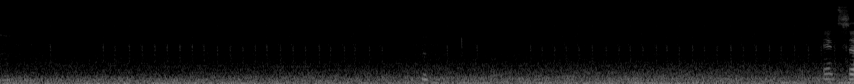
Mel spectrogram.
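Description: Soft menu ticks click quickly one after another.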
